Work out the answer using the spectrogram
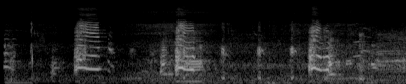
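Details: African geese on a farm calling while meeting a newcomer: loud, harmonic, nasal honks in three main bursts about a second apart, each a quick stack of rising-falling notes, with softer honks between and faint background hiss.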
